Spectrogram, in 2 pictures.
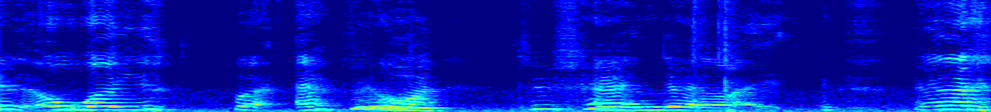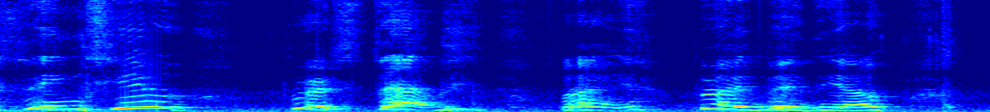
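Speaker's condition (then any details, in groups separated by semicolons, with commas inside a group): Cerebral palsy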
